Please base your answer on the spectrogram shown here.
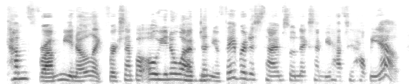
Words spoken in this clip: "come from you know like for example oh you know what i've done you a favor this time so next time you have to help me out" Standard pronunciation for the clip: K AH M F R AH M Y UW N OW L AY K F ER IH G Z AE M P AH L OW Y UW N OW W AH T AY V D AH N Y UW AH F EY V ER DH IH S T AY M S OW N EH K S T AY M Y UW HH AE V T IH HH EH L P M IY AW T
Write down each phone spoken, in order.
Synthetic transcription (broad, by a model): K AH M F R AH M Y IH N OW L AY K F ER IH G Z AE M P L OW Y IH N OW W AH T AY V D AH N Y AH F EY V ER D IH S T AY M S OW N EH K S T AY M Y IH HH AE F T IH HH EH L P M IY AW T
